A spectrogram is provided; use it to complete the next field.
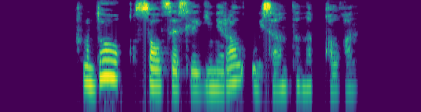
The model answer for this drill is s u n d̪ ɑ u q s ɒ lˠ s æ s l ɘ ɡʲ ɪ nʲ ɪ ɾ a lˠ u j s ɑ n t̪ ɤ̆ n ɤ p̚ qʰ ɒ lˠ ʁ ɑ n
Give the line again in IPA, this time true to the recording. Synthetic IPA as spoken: ʃ u n d̪ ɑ u q s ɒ lˠ s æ s l ɘ ɡʲ ɪ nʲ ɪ ɾ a lˠ u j s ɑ n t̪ ɤ̆ n ɤ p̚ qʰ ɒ lˠ ʁ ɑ n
